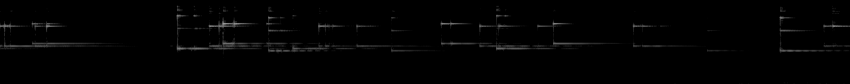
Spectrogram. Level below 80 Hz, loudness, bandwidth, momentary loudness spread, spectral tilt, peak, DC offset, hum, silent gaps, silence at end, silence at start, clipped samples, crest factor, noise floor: -88 dBFS; -36 LUFS; 16.5 kHz; 24 LU; 6 dB/octave; -16 dBFS; under 0.1%; none; none; 0 s; 0 s; under 0.1%; 26 dB; -75 dBFS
